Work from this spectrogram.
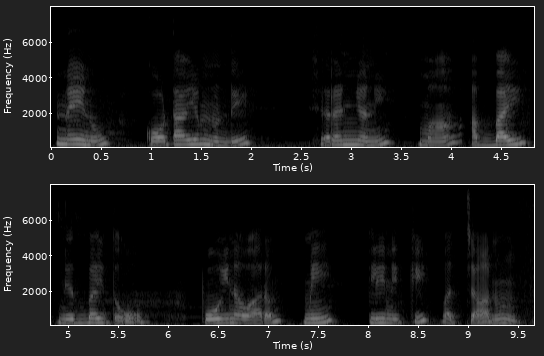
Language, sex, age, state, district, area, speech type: Telugu, female, 30-45, Telangana, Warangal, rural, read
